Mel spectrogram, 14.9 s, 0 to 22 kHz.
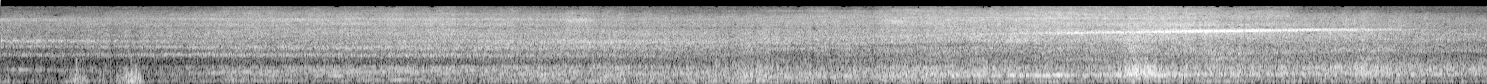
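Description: Tokyo Metro 9000 series electric train running along the platform track, its wheels rumbling on the rails and growing louder as it comes near. From about ten seconds in, a high motor whine rises slowly in pitch.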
